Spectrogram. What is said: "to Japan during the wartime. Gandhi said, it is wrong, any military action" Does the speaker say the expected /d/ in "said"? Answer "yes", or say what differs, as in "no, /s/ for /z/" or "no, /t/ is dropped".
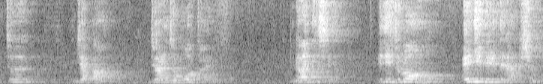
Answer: no, /d/ is dropped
